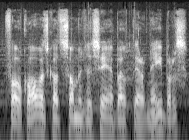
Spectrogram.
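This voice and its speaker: An actor playing a plain-spoken, loyal soldier in a fantasy game, measured and folksy. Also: male voice, lowish voice, a little mellow, faint music behind, lightly acted. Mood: wary, affable. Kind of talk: video game dialogue acting.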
